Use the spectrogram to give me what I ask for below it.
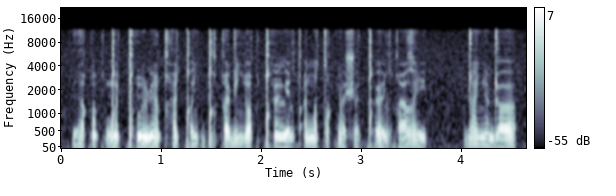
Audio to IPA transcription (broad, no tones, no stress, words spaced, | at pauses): ɦɨqãqŋ͡ǃœ ǃʰũl ɳĩ qʰɨǃʌʎ ɡ͡ǃʌq iɖeʎwuqǃʰœ̃ lɪʎqʼɪnɨ tˤɪqɳuʃœ ǃʼœʎqɨʁi | ɖaʎã ɖʌ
